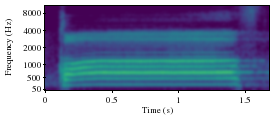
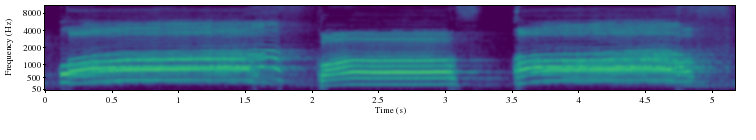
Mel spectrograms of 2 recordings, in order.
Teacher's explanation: جب ہم اس حرف کی ادائیگی کریں گے تو اسے ہم کھینچ کر پڑھیں گے اور اسے ہم موٹا کر کر پڑھیں گے، یعنی قاف۔ آپ بھی میرے ساتھ مل کر پڑھیے، قاف، قاف، قاف۔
